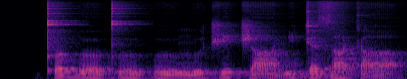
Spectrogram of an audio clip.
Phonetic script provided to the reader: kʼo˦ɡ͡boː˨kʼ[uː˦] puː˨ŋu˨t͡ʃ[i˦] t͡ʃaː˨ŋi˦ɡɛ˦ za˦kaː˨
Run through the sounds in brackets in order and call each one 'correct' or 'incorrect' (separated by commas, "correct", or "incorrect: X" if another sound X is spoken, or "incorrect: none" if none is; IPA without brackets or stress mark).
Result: incorrect: uː˨, correct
